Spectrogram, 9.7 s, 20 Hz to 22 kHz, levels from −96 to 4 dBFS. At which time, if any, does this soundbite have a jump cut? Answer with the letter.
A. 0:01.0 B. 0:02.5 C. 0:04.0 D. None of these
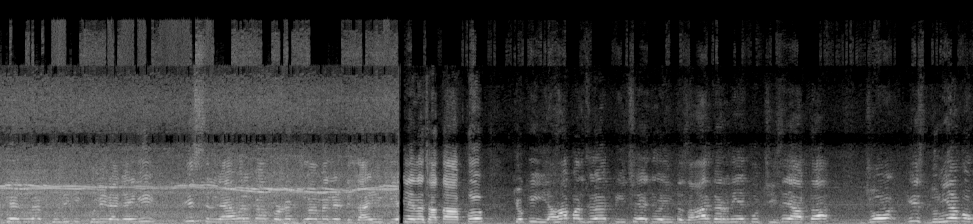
C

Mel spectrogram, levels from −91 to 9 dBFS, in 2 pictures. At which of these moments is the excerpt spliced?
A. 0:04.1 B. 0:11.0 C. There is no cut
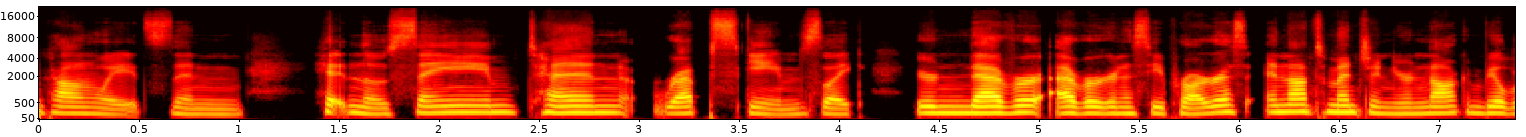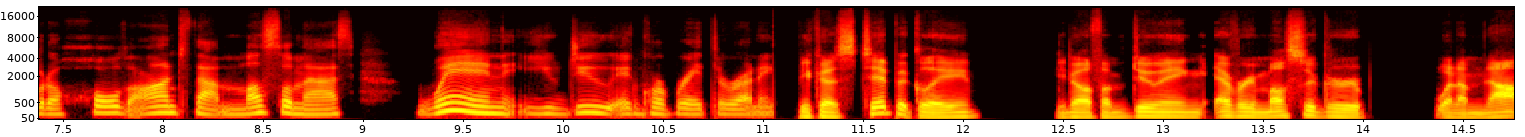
B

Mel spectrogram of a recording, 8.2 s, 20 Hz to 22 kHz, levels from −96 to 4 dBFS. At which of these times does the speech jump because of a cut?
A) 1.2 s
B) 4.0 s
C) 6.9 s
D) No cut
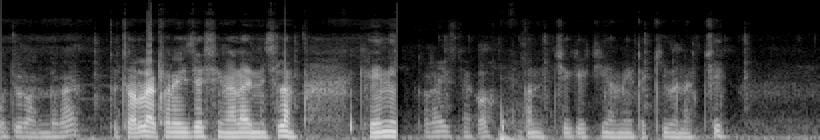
B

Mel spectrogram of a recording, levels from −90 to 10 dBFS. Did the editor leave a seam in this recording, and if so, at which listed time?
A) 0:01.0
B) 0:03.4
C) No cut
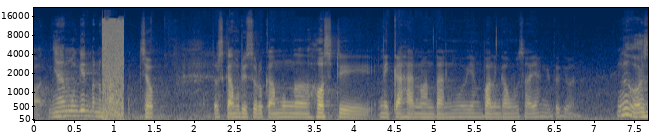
A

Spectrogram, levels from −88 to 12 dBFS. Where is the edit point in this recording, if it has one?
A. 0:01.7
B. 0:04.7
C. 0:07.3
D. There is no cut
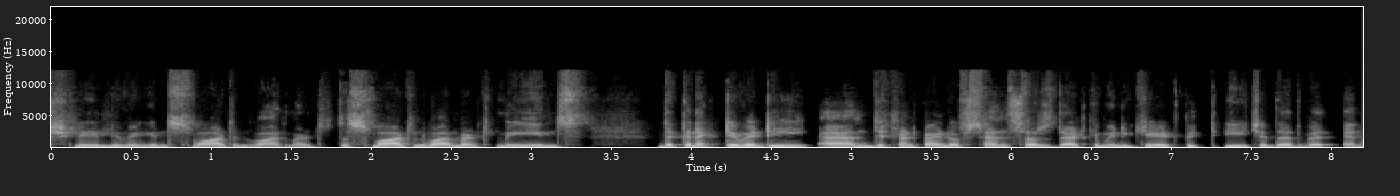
D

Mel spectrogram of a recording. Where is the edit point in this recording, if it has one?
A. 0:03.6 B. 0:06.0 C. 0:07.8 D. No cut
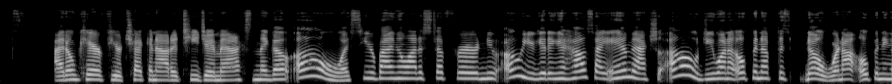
D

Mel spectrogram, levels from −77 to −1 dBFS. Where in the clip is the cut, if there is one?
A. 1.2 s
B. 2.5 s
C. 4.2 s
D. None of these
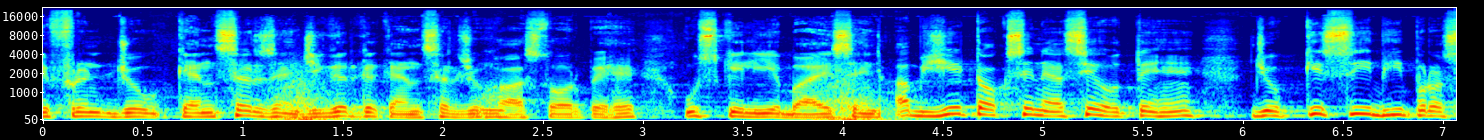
C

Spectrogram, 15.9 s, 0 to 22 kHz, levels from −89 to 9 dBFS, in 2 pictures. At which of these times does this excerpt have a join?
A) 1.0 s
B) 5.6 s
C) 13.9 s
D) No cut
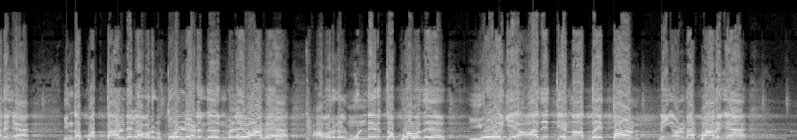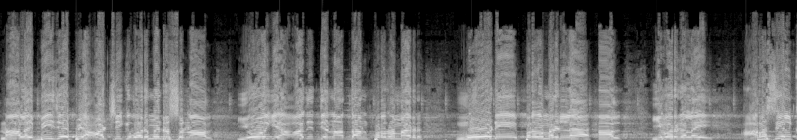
C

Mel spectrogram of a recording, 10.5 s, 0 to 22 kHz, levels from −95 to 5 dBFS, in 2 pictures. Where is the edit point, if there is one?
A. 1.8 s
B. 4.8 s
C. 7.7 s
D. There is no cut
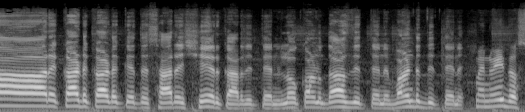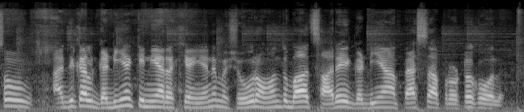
B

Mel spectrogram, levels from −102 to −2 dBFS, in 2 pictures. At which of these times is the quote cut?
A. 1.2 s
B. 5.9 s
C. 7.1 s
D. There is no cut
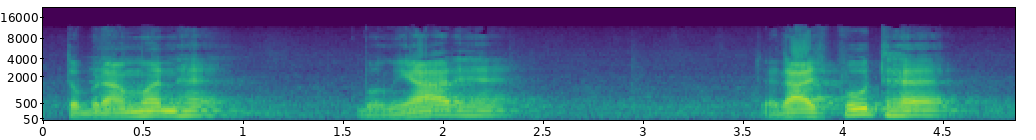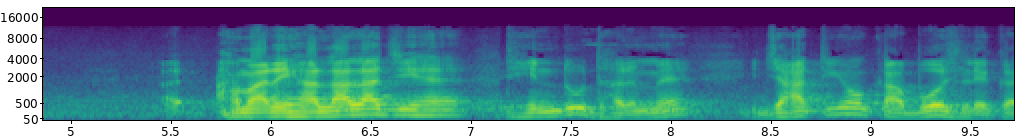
C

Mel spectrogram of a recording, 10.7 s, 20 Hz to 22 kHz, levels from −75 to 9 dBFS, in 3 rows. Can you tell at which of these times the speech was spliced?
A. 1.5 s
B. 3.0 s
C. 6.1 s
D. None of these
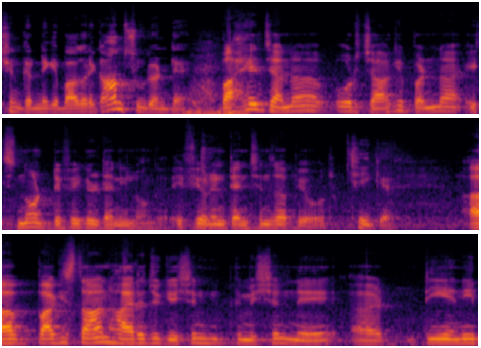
A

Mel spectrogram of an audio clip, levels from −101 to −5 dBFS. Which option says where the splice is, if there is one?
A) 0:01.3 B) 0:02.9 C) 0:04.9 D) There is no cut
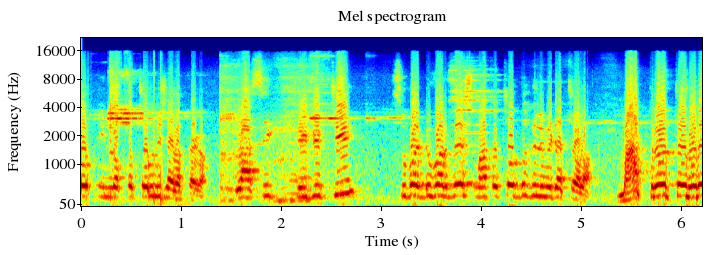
A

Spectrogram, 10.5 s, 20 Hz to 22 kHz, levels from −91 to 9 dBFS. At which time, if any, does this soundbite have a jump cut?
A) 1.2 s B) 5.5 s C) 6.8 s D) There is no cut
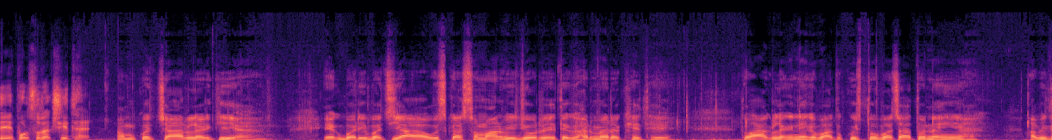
A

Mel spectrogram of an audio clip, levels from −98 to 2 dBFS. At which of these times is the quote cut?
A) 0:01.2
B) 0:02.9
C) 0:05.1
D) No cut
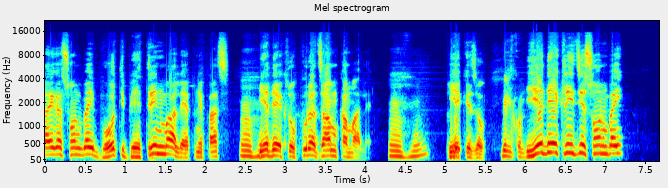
C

